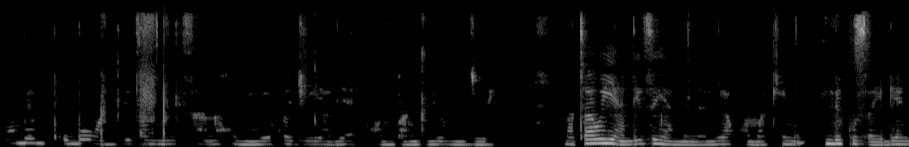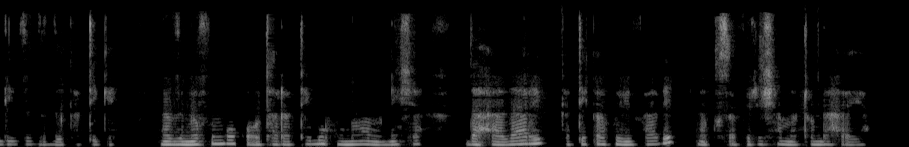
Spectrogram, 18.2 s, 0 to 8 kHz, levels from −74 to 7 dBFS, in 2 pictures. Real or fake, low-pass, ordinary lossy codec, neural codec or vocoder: real; 7.2 kHz; AAC, 32 kbps; none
